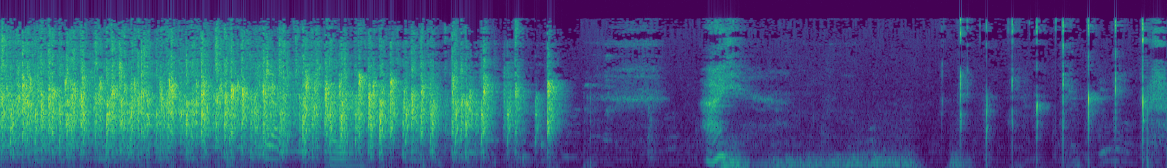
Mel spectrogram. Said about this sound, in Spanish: Aplauso. Gracias.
